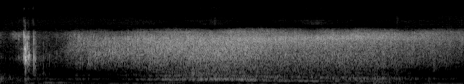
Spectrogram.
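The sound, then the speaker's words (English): An Alka Seltzer antacid tablet drops into water with a quick plop, then fizzes in a steady effervescent hiss that continues without voices until the end. “Listen to it fizz.”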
